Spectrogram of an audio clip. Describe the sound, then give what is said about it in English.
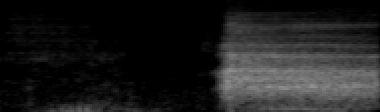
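A deep breath taken slowly: soft, faint breathing at first, then after a short pause a loud, rushing breath lasting about a second that gradually eases off. “Take a breath.”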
